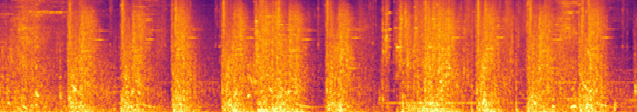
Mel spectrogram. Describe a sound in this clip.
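Game spell effects crackle and burst in a fast battle.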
